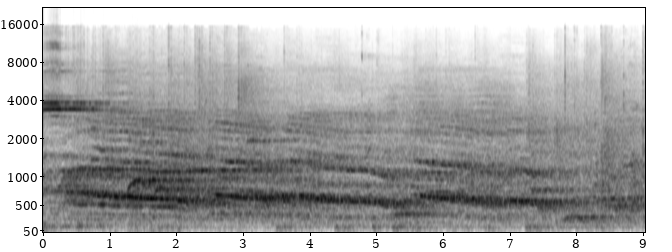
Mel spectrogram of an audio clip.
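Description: Young men shout and cheer loudly in a large echoing hall.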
